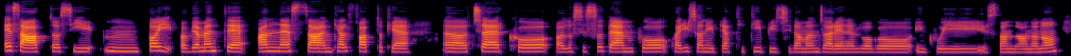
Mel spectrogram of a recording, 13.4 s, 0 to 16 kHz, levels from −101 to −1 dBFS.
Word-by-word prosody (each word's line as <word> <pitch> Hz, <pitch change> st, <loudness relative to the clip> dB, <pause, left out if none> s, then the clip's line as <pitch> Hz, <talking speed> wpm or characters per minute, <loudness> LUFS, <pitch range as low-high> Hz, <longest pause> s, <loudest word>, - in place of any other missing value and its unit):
Esatto, 215 Hz, -5 st, +8 dB
sì. 205 Hz, -2 st, -7 dB
Mhmm, 210 Hz, -2 st, -12 dB
poi 250 Hz, -2 st, +1 dB
ovviamente 215 Hz, +1 st, 0 dB
annessa 215 Hz, 0 st, +2 dB
anche 205 Hz, +2 st, +4 dB
al 220 Hz, +1 st, 0 dB
fatto 220 Hz, 0 st, -1 dB
che, 190 Hz, -3 st, -1 dB, 0.4 s
ehm, 195 Hz, -1 st, -1 dB
cerco 210 Hz, 0 st, 0 dB
allo 195 Hz, +1 st, -7 dB
stesso 210 Hz, +4 st, -7 dB
tempo 200 Hz, 0 st, +1 dB
quali 205 Hz, +1 st, -6 dB
sono 200 Hz, -2 st, -5 dB
i 195 Hz, -1 st, -8 dB
piatti 185 Hz, +2 st, -10 dB
tipici 200 Hz, -4 st, -12 dB
da 185 Hz, -1 st, -5 dB
mangiare, 185 Hz, -1 st, -4 dB
nel 180 Hz, 0 st, -9 dB
luogo 180 Hz, -1 st, -9 dB
in 185 Hz, -2 st, -17 dB
cui 180 Hz, 0 st, -12 dB
sto 180 Hz, -, -9 dB
andando, 175 Hz, 0 st, -5 dB
no, 205 Hz, +6 st, -3 dB
205 Hz, 130 wpm, -24 LUFS, 185-215 Hz, 0.4 s, Esatto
